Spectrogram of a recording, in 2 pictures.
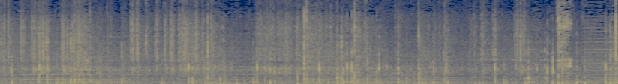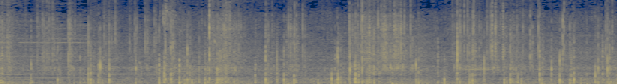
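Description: Many fireworks and firecrackers going off at once across a city: a dense, unbroken mass of overlapping bangs and crackles, near and far, with no pause.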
